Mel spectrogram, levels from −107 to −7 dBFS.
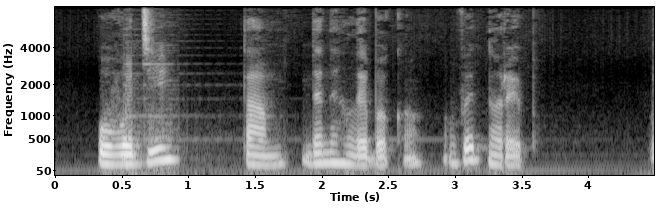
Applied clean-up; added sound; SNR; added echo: neural separator model SepFormer DNS4.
